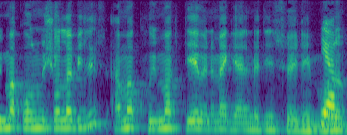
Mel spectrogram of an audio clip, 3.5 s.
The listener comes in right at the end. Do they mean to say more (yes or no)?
yes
